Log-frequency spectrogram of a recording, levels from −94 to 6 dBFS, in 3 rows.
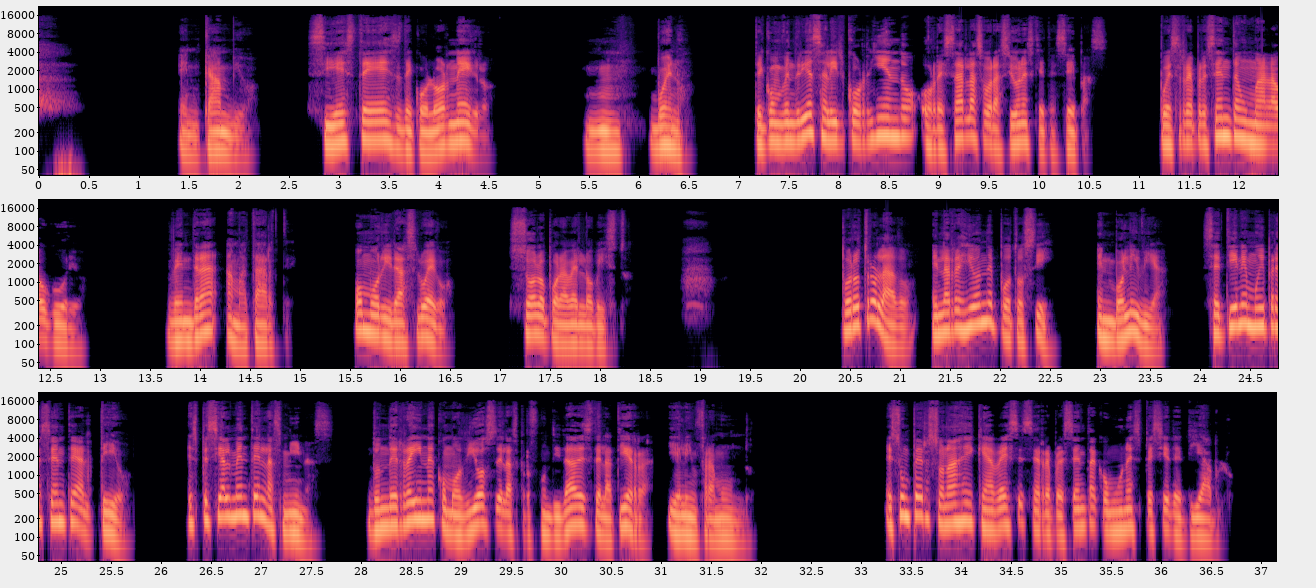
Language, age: English, 30-49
